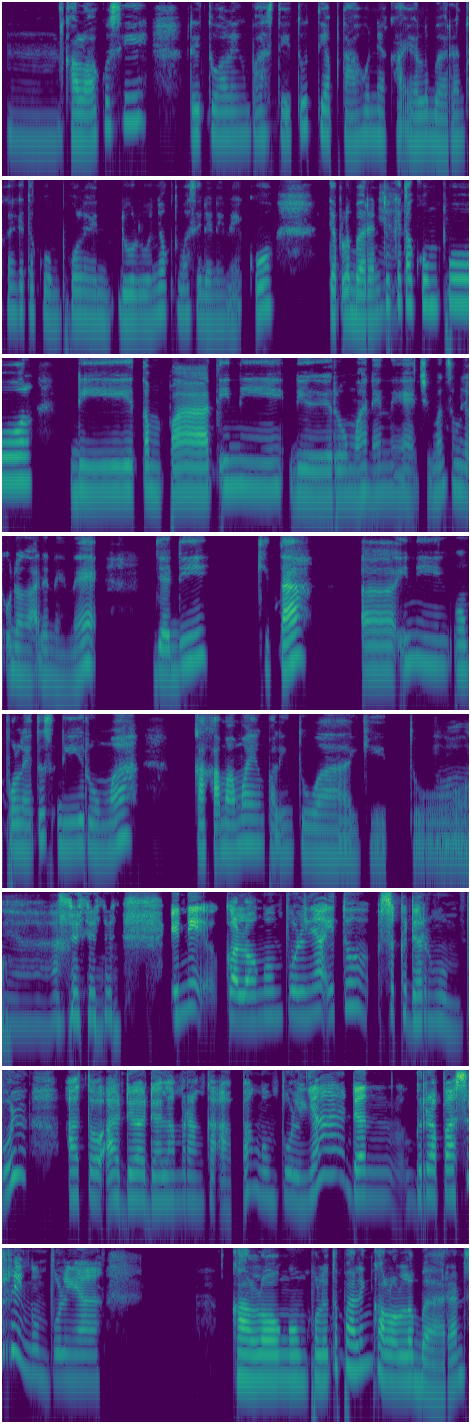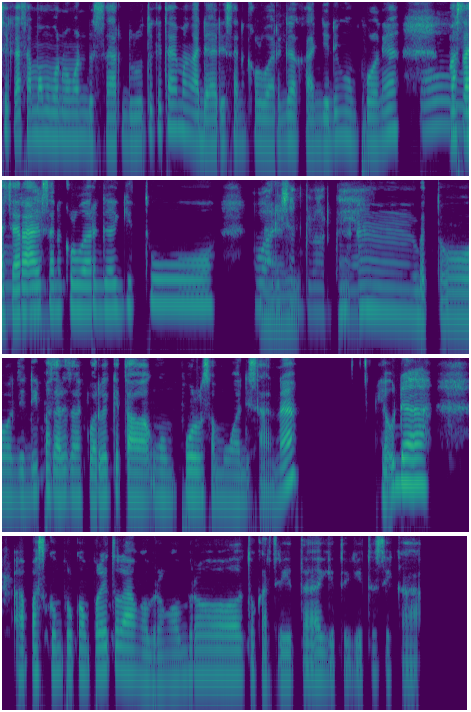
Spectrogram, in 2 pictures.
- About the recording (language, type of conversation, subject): Indonesian, podcast, Ritual keluarga apa yang terus kamu jaga hingga kini dan makin terasa berarti, dan kenapa begitu?
- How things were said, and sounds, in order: chuckle; other background noise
